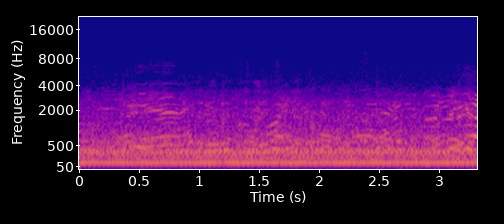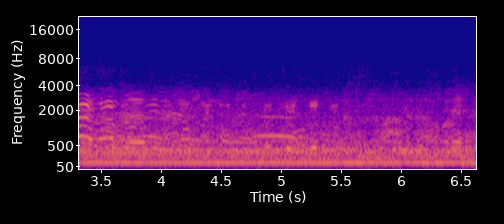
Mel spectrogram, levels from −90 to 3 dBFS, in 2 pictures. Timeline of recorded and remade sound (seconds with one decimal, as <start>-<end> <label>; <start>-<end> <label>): 0.0-5.5 recorded; 5.5-6.6 remade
